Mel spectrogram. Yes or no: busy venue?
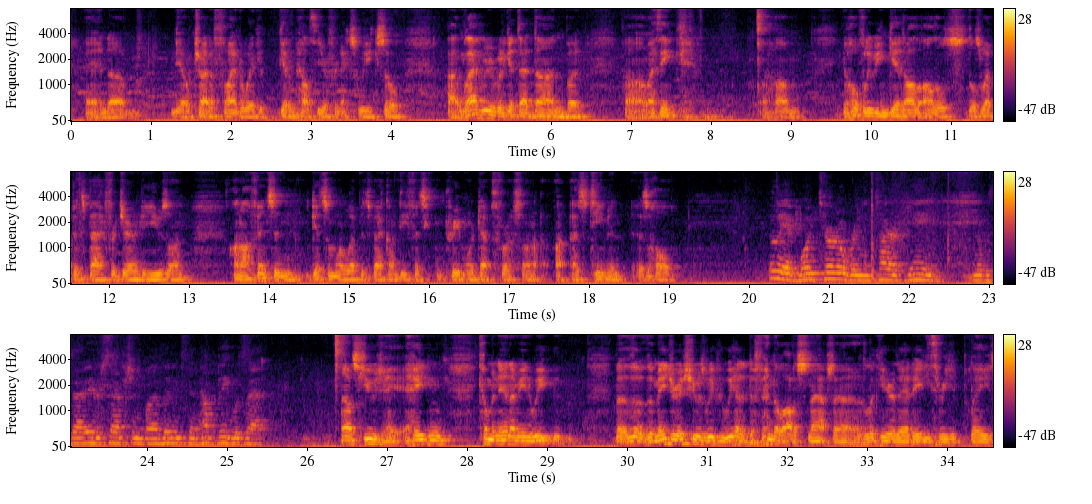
yes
